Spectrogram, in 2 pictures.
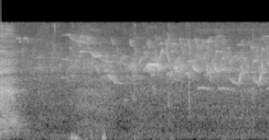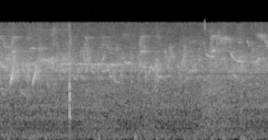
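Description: Birds singing in the background: many short, high chirps and whistled notes overlapping, with two soft low bumps about a second in.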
